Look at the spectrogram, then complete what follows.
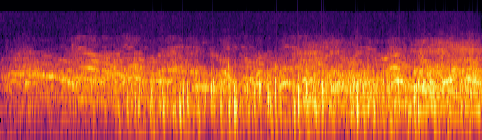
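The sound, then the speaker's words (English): A dense roar of many shouting voices mixed with rapid, rumbling hoofbeats, loud, building steadily as the Blue Magic Army's riders charge forward together to attack the barricaded Hawkmen. “With shouts and confusion, the Blue Magic Army charges to attack the barricaded Hawkmen.”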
